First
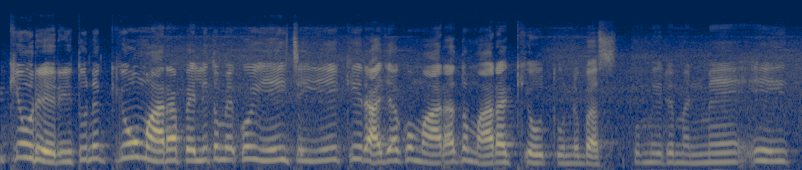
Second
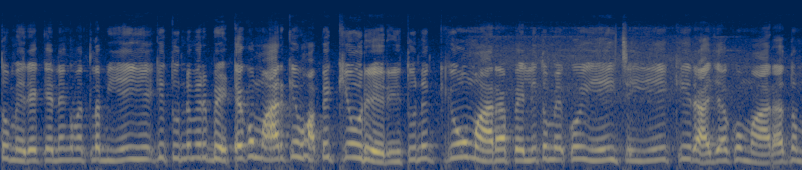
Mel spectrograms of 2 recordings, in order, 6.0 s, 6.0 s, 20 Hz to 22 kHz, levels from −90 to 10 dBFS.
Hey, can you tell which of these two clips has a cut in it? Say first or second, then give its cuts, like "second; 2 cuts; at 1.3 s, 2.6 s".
first; 1 cut; at 4.7 s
